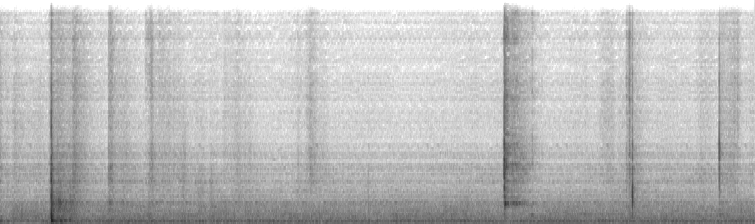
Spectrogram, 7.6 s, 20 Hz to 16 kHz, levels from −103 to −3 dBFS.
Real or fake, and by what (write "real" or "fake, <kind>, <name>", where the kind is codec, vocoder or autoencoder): fake, codec, SNAC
